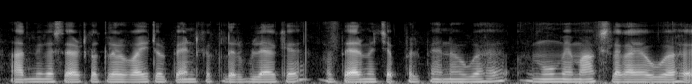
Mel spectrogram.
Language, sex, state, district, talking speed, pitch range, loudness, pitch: Hindi, male, Jharkhand, Ranchi, 215 wpm, 115-125 Hz, -20 LUFS, 120 Hz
